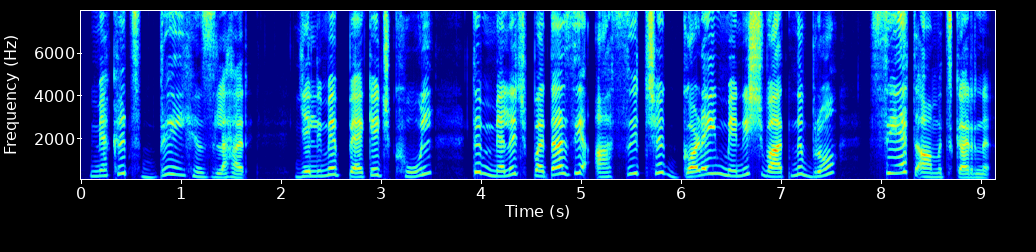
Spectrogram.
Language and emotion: Kashmiri, disgusted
